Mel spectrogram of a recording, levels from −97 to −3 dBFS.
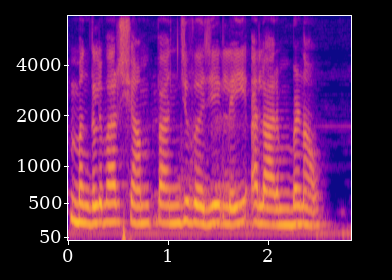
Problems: none marked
